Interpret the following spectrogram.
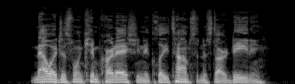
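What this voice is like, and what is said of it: Imitates another person's voice. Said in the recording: “you got the Klay Thompson impersonation down”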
